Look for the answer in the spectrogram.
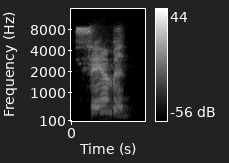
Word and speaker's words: salmon: Oh my God, I can't even say the word. How do you say it? Let me see. – Salmon. – Oh my God, it is salmon. You learn something and Salmon. – everything. – Oh my God. Wait, there, I'm so dumb. There is a silent L.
